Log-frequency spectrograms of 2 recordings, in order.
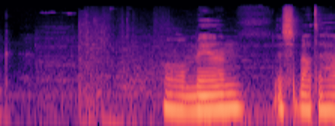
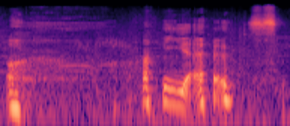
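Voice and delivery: laughing, higher-pitched cheer; real glee breaking into a word; delighted laugh; 7 semitones higher than usual. Real, not acted. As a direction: laugh out a triumphant yes. Delighted at action on screen.

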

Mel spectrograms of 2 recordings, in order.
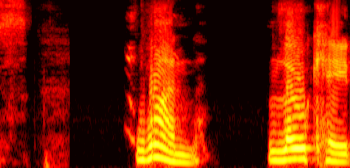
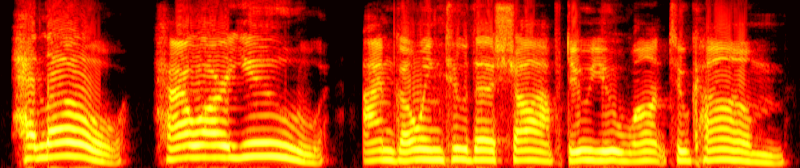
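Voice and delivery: slow, louder robotic text-to-speech read; Microsoft Sam voice; 5 dB louder, slower than usual. Shown as a demonstration. Demonstrating clear speech to foreigners in a slow, loud robot voice. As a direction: speak each word like an old computer voice, slow and loud. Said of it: "Just talk like Microsoft Sam".

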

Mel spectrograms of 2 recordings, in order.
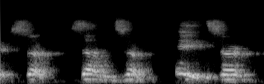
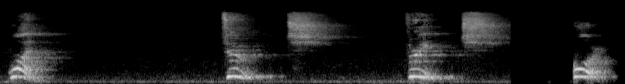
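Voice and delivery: high, punchy single-word commands; called drill count; 7 semitones higher, much slower than usual. Real, not acted. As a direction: bark each number high and sharp. Calling counts for a blocking drill.

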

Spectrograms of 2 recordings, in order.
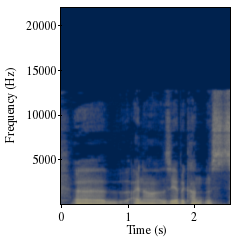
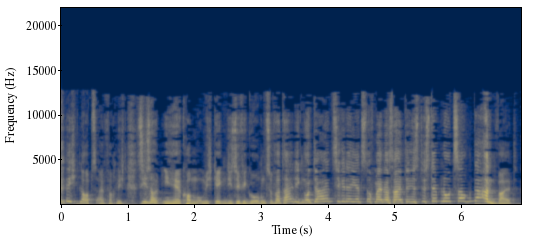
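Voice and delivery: much higher, louder, squeaky complaining voice ending in a laugh; exasperated old man; 14 semitones higher, 7 dB louder than usual. Acted. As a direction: whine it out in a high put-on voice. Hammond beschwert sich lachend. (hohe, laute, gespielte Altmännerstimme)

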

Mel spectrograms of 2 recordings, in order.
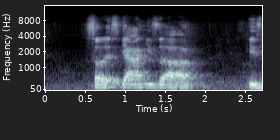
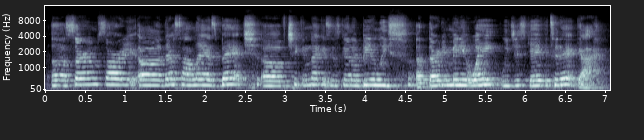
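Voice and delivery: higher-pitched customer service voice; apologetic clerk; 7 semitones higher than usual. Acted. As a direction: break bad news politely in a raised pitch. Plays apologetic fast food clerk.

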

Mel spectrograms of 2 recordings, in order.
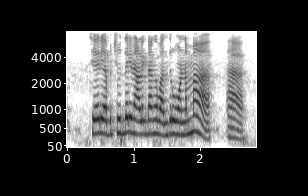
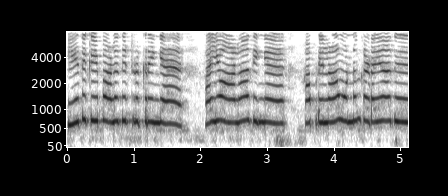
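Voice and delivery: very high, soothing character voice; consoling young woman; 12 semitones higher than usual. Acted. Munis telling crying Siva not to cry, high-voiced consoling. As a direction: comfort him in a high-pitched voice.

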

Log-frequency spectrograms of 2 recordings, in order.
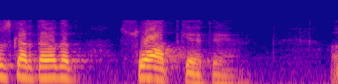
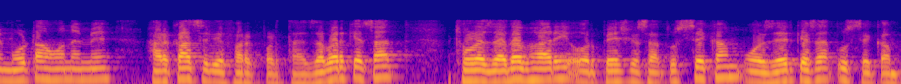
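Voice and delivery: ordinary talk

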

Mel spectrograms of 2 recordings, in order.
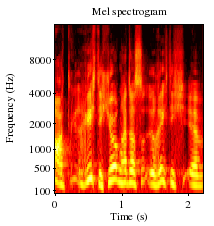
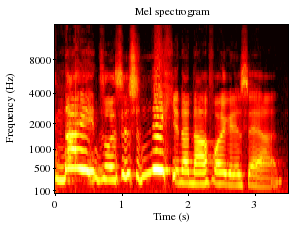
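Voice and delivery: emphatic no; 6 dB louder, slower than usual. Retold or imitated. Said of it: "Und ich sag".

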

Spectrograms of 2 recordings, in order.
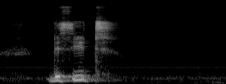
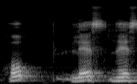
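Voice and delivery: هوپليسنيس slowly as hope, less, ness; syllable by syllable; much slower than usual. Shown as a demonstration. Teacher naming the word for learners, syllable by syllable. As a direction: separate the three parts of هوپليسنيس. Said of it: "ته ان لاءِ توهان هن جا سليبل ٺاهيو".

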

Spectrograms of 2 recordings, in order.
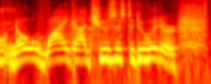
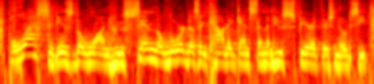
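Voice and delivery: usual speaking voice

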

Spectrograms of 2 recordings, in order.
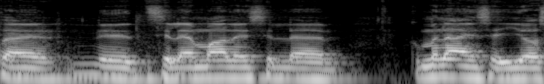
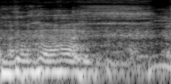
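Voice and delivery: burst of laughter; 6 semitones higher than usual. Real, not acted. Laughing at the word nakkisoppa, short amused laugh. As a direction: laugh at the silly answer.

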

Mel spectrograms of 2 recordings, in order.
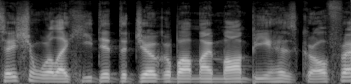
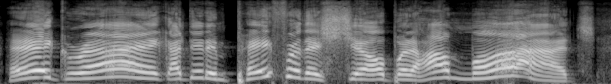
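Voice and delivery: high, loud catcall to a neighbour; loud, drawn-out mock heckle; teasing holler; 7 semitones higher, 7 dB louder, much slower than usual. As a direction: holler it over, dragging out the last words.

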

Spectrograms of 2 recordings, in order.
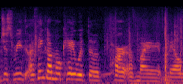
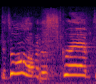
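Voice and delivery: laughing exasperation; 9 semitones higher, 4 dB louder, slower than usual. Real, not acted. Drink spilled on the script.

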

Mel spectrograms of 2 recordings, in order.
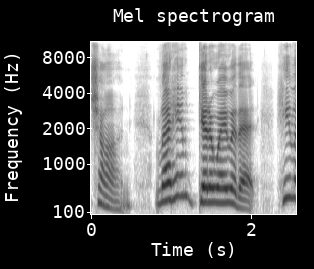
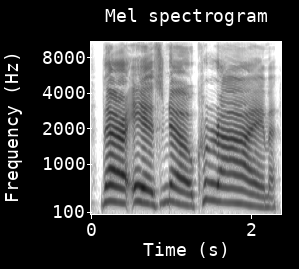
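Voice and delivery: loud, drawn-out THERE IS NO CRIME; emphatic declaration; 8 dB louder, much slower than usual. Real, not acted. Reading an editorial to reporters, emphatic declaration. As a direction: hammer each word of "There is no crime", slowly.

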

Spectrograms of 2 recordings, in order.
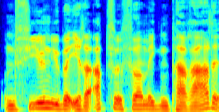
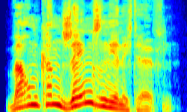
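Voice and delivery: louder, higher complaint with weight on kann; exasperated protest; 9 semitones higher, 7 dB louder than usual. Acted. Lawyer protests to his partner, louder and higher. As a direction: push back hard.

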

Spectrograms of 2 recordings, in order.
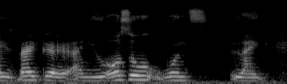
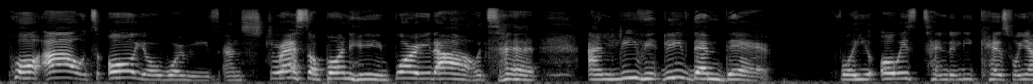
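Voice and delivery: fervent reading; 4 semitones higher, 11 dB louder than usual. Real, not acted. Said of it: "reading scripture with fervor".

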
